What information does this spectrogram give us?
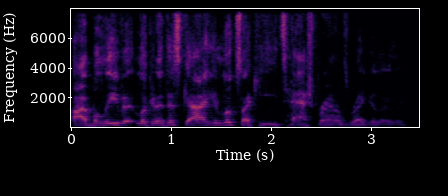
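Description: A comedian riffs and laughs through crude podcast banter. His pitch swings widely as he gets animated, and he speaks into a studio mic over a video call. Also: quick pace. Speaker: comedian guest.

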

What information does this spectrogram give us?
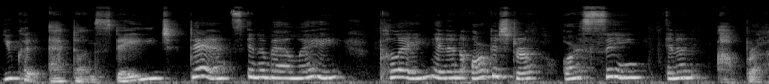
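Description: A cheerful storybook bear professor, read by a woman, explains things to children with emphasis and encouragement. The delivery is slow and bouncy in pitch, with a roomy echo. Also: expressive, dark tone, distant mic. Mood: encouraging. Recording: roomy, echoey sound.

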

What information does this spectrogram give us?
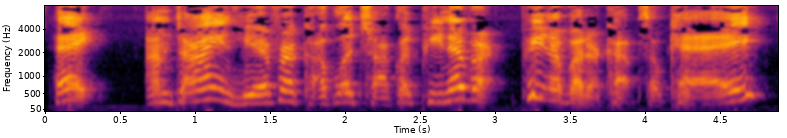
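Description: A woman voicing a greedy, wisecracking male sweet tooth in a storybook, loud and pushy. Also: high-pitched, expressive, moderate pace, gravelly, exaggerated voice.

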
